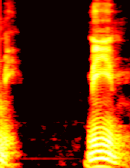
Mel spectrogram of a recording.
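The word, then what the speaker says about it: ميم: which is letter M same letter M sound in the English word make repeat after me meme M moving to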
